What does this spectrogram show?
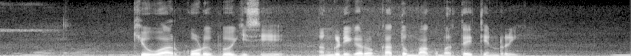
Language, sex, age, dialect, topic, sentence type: Kannada, male, 36-40, Dharwad Kannada, banking, question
